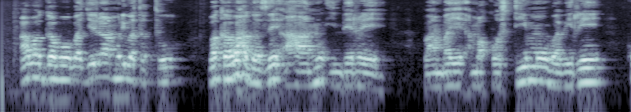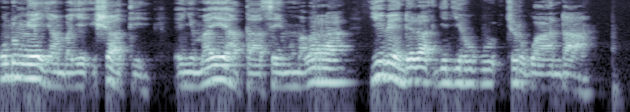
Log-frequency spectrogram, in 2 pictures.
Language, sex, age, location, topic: Kinyarwanda, male, 50+, Nyagatare, government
